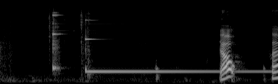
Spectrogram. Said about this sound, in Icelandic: Þá er eh, komið að bjöllurspurningum og ég ætla að byrja á að fá að heyra í bjöllunni hjá ykkur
